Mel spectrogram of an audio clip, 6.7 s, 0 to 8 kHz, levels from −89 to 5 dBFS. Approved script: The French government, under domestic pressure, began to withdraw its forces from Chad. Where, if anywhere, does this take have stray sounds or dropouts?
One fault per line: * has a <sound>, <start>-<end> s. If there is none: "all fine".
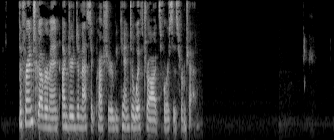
all fine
